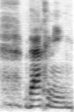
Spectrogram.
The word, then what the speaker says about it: Wageningen: Entonces cuéntame un poquito cómo es esta universidad de los Países Bajos que yo no puedo pronunciar. Wageningen.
